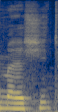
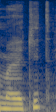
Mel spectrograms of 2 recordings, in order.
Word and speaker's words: malachite: prononce comme on veut si on veut le prononcer malachite ou Malakite on le prononce comme on veut enfin je trouve que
